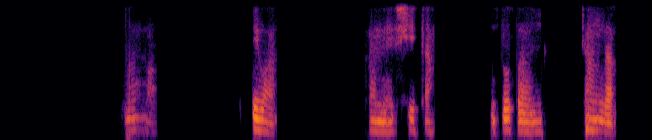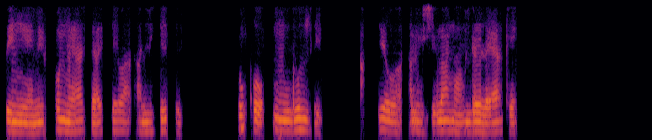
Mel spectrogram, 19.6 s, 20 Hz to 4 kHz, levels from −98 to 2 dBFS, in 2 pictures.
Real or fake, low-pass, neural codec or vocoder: fake; 3.6 kHz; codec, 16 kHz in and 24 kHz out, 0.6 kbps, FireRedTTS-2 codec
